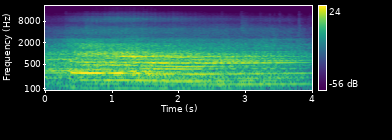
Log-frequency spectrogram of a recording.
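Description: A Mercedes E63 AMG on a race track during a track day near Mount Baker in Washington State, its engine roaring loud and sustained as the car drives by close, swelling and then easing slightly.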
